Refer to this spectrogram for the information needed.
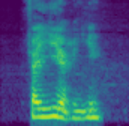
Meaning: second-person plural conditional of faillir
- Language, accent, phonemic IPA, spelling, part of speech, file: French, Canada, /fa.ji.ʁje/, failliriez, verb, LL-Q150 (fra)-failliriez.wav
